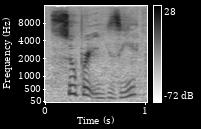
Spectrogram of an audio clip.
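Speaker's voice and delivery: ordinary delivery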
